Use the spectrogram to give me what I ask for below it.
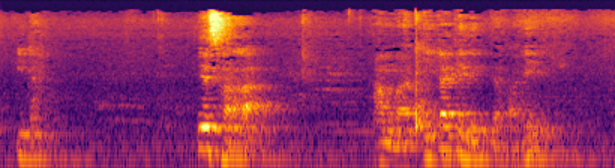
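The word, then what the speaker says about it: η: এখানে এই চিহ্নটার নাম হচ্ছে ইটা, উচ্চারণ করব ইটা।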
